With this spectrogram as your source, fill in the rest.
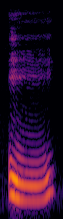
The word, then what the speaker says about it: et: Attention, n'oubliez pas que est et sont différents. Est se prononce comme est, on ouvre la bouche. Est. Et se prononce en tirant un peu les lèvres.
